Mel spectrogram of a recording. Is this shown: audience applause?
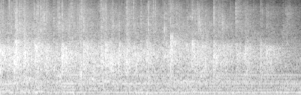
yes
